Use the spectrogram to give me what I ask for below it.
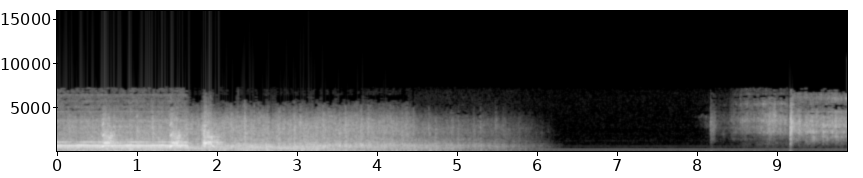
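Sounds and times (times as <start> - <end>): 
brief tonal train whistle: 0.0 - 2.1
train rumbling along the rails: 0.0 - 6.2.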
